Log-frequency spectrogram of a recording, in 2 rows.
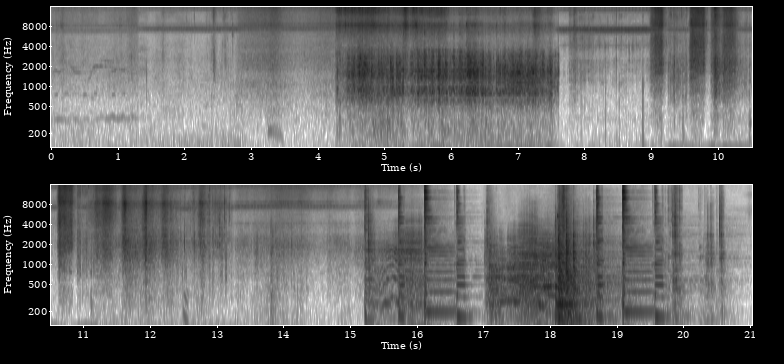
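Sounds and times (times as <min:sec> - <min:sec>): rice stalks rustling crackles: 0:00.0 - 0:15.2
thresher drum hissing: 0:04.3 - 0:07.6.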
